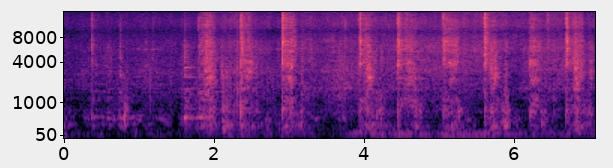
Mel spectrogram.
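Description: Onion, garlic and ginger paste fries in a pan for an egg curry, with repeated scraping strokes of a spatula over a steady sizzle, close and fairly loud, no voices.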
